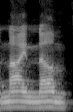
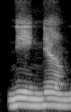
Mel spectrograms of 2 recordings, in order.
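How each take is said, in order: First: The first word is said like 'nine'. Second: The first word is said like 'nee'.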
